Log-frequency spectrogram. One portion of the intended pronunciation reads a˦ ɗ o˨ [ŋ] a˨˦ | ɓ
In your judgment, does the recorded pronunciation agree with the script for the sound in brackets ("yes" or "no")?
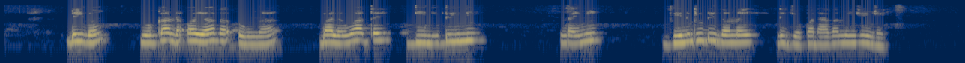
yes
